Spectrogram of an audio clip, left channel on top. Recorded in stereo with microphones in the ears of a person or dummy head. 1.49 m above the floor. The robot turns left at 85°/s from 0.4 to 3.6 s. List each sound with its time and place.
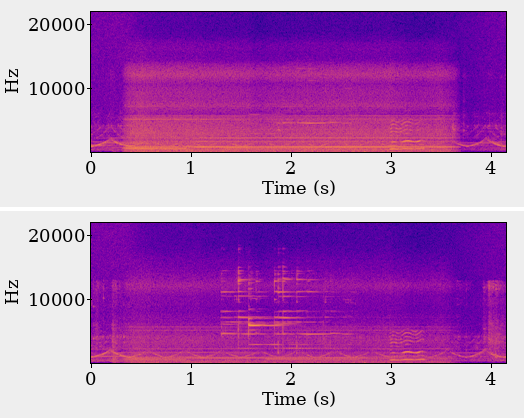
1.3 s a chime: 90° right; by 2.7 s 150° left
3.0 s singing: 25° left; by 3.4 s 15° right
